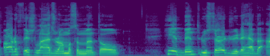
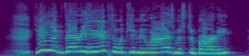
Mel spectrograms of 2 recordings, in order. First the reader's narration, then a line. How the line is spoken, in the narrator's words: Pixie Lee squeaked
